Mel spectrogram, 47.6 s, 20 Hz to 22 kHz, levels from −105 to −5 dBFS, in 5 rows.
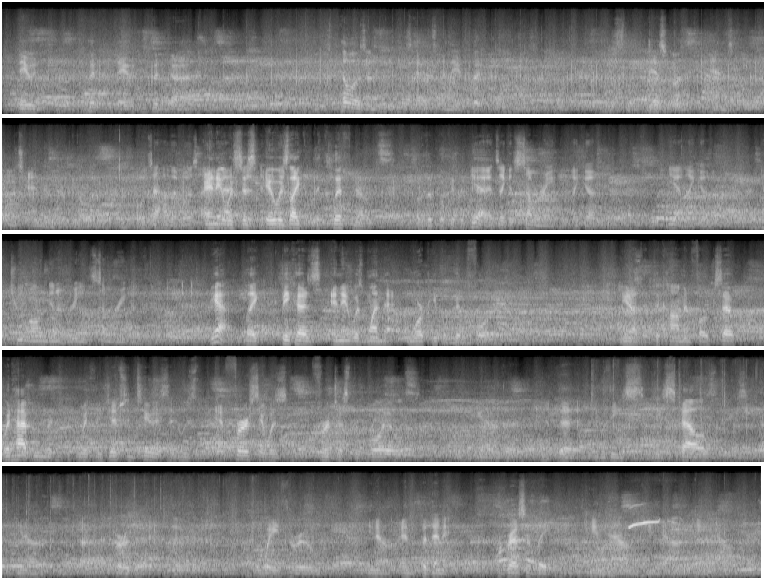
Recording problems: thin; somewhat; fading below 400 Hz
murmuring crowd; loud; throughout; 3 dB below the speech

